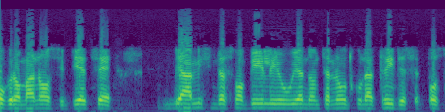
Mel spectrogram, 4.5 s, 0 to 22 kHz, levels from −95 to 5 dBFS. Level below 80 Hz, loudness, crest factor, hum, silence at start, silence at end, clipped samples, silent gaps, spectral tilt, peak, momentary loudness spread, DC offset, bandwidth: -58 dBFS; -17 LUFS; 14 dB; none; 0 s; 0.1 s; under 0.1%; none; -4.5 dB/octave; -4 dBFS; 5 LU; under 0.1%; 15 kHz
